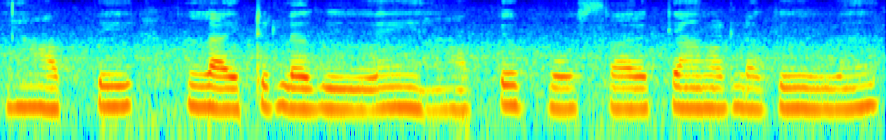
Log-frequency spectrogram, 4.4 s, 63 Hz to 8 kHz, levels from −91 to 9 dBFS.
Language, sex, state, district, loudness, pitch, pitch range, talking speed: Hindi, female, Haryana, Charkhi Dadri, -18 LUFS, 190 Hz, 190-205 Hz, 175 wpm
